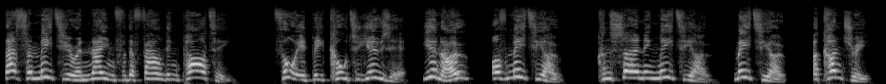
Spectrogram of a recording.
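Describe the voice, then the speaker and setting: Game role: earnest twenty-year-old club kid, eager and a bit grandiose, very animated delivery, close dry sound. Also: male voice, very high-pitched, moderate pace, no room sound, heavily acted. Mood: eager, excited, then explaining. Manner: slacker slang mixed with grandiose phrasing. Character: balding twenty-year-old raver dreamer, eager, earnest, slightly pompous. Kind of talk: video game character dialogue.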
